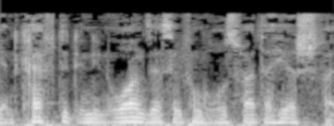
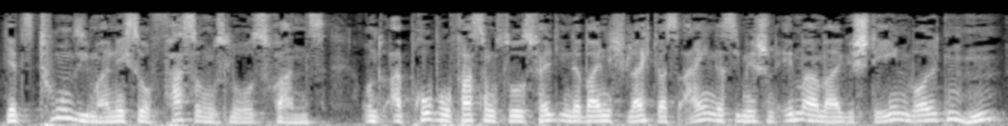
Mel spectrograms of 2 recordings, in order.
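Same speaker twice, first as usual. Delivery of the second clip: loud, higher, biting sarcasm; hard and snippy; 5 semitones higher, 5 dB louder than usual. A narrator's reading. Employer snapping accusations at his caretaker, loud and cutting. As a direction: needle him hard and sharp. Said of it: "Meine Stimme war hart und schnippisch".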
